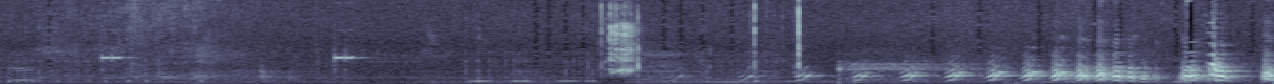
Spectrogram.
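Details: Tibetan snowcock, a feisty male strutting around in the open; after camera shutter clicks and a few faint short whistles, a run of quick chevron-shaped notes builds and speeds up through the final two seconds.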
